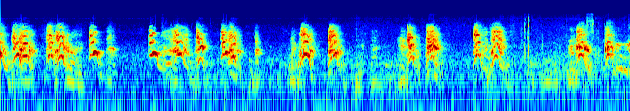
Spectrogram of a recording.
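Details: Three male Staffordshire bull terrier puppies, seven weeks old, playing around in a garden. They give high-pitched yapping barks and yips in quick bursts, about two dozen over nine seconds.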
